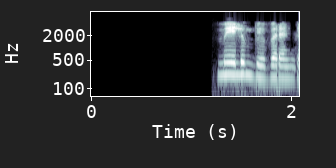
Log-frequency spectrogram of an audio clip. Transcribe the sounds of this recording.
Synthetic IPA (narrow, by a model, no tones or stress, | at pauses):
meːlumʋiʋɐɾɐŋɡ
